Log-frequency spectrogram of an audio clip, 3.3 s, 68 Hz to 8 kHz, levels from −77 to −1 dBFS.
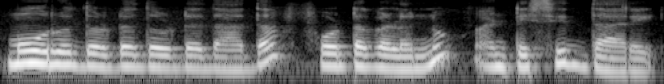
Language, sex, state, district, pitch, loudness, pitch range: Kannada, female, Karnataka, Bangalore, 190 Hz, -17 LUFS, 170-220 Hz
